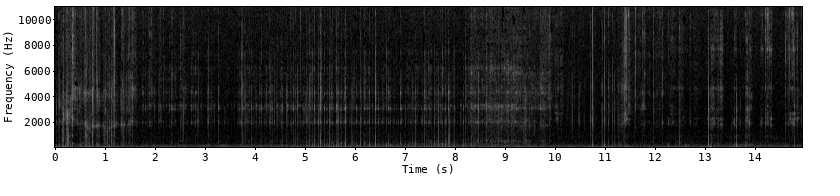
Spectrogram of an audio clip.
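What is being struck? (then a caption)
Wooden slotted spatula. A long, dark, solid wooden slotted spatula is held flat over a microphone and tapped and scratched with fingertips. It makes a steady run of soft, close, dull taps and rustling scratches with a heavy low-end thump, occasional brighter scratchy accents, and a faint low hum underneath throughout.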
